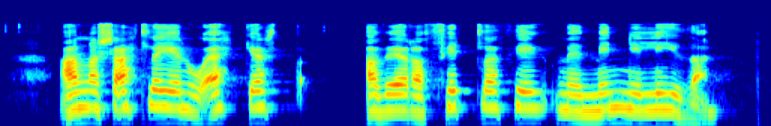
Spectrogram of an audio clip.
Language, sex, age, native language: Icelandic, female, 60-69, Icelandic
